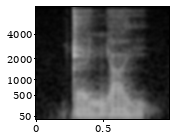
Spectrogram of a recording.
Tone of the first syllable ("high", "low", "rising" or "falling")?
low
